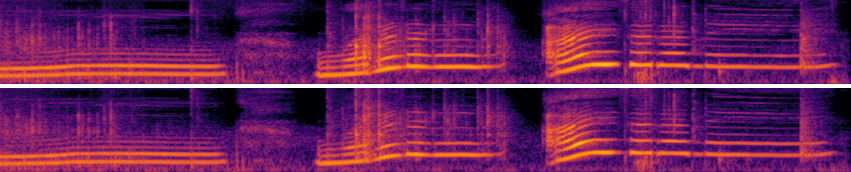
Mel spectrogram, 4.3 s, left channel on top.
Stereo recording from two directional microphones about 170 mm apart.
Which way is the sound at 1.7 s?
Centre (ahead or behind).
